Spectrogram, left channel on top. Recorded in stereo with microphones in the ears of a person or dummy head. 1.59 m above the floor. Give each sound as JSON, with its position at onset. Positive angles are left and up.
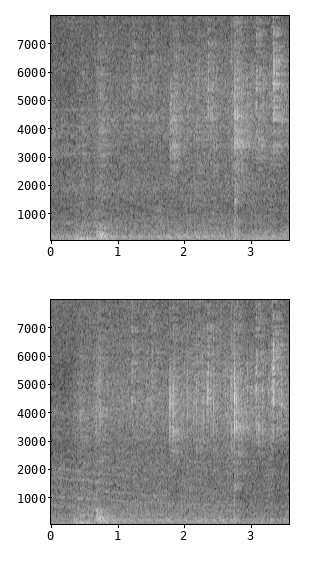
{"t": 0.3, "sound": "running footsteps", "side_deg": -70, "distance_m": 4.0}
